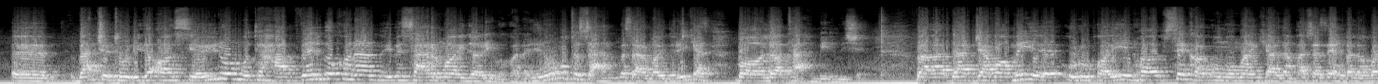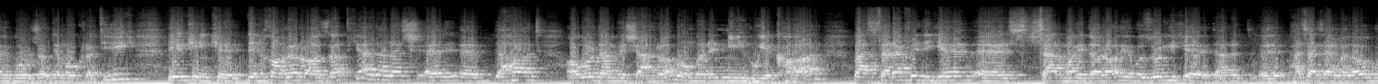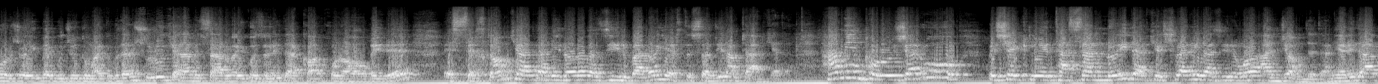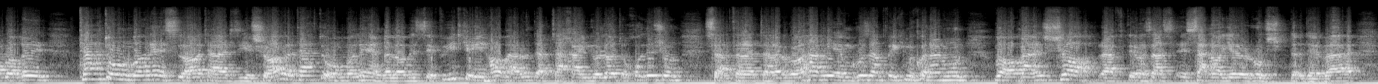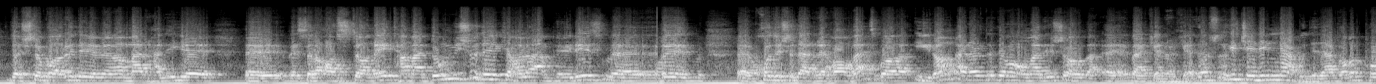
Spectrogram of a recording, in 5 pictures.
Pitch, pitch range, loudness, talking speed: 170 Hz, 150-200 Hz, -7 LUFS, 140 wpm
